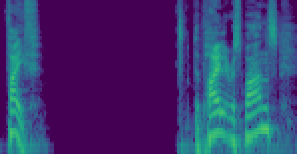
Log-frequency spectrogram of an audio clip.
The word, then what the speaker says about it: five: score in this case it's five which sounds as Fife the pilot responds saying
